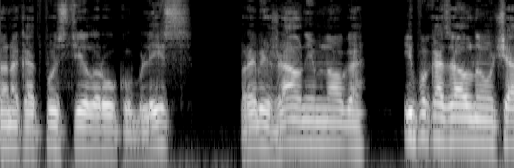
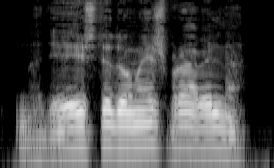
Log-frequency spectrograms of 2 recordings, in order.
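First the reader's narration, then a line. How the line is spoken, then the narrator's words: Grumbled. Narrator (Russian): буркнул Тревис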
